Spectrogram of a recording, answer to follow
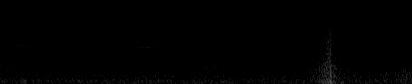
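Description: Near silence: studio room tone with a few faint, short high chirps in the first half and a single brief knock a little past three seconds in.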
